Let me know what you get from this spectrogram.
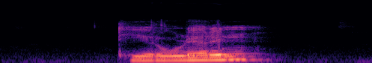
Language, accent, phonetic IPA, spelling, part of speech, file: German, Austria, [tiˈʁoːləʁɪn], Tirolerin, noun, De-at-Tirolerin.ogg
- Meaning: female equivalent of Tiroler: female Tyrolean (a female person from Tyrol)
